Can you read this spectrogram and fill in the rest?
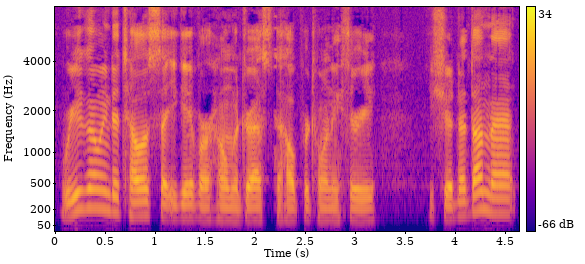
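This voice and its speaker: A man voicing an eerie mother in an unnatural falsetto, recorded close and dry. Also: animated, a little fast, no room sound, natural voice.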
